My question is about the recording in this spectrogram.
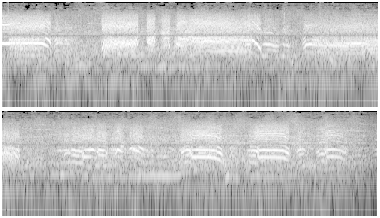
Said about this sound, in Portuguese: É, é, muito, cara, aquela, aquela corrida que ele ganha e os gritos que o Senna dá é um bagulho maravilhoso. Ele manda um puta que pariu! Ah! Gritando pra caralho no, no carro, né?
